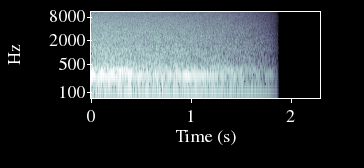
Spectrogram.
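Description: Faint room tone: a low steady hum with a couple of faint held tones and hiss, fading out to silence about one and a half seconds in.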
